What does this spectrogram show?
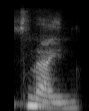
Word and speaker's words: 6ix9ine: Dites-moi si je prononce bien. 6ix9ine. 6ix9ine, ça se prononce. 6ix9ine. 6ix9ine, ça y est, j'ai le bon accent. Américain.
